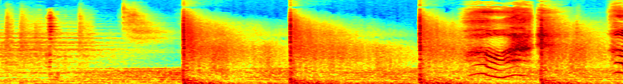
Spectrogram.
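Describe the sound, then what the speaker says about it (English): Cannon-like gun salute booms from the Sky Splitter in the video game Honkai Star Rail, several loud blasts roughly every second and a half with rumbling tails, mixed with game music and whooshing effects. "The Sky Splitter's gun salute is really loud."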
